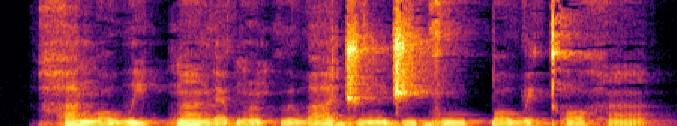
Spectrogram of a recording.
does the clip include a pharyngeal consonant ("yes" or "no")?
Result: no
